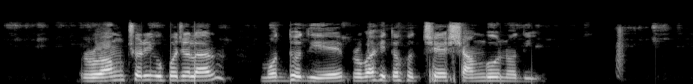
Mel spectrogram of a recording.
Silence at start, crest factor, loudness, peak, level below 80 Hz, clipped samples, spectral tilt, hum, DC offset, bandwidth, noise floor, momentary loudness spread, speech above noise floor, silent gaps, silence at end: 0.8 s; 14 dB; -13 LUFS; 0 dBFS; -56 dBFS; under 0.1%; -3 dB/octave; none; under 0.1%; 7.8 kHz; -61 dBFS; 23 LU; 49 dB; none; 0.35 s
